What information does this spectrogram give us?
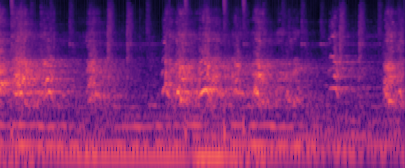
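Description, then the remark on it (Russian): A pack of large dogs barks in a loud, overlapping clamor, deep woofs tumbling over one another in irregular bursts above a steady low rumble, with no one speaking. “Из-под могучих копыт необыкновенного коня летели сверкающие искры, а вслед за страшным охотником неслась стая громадных псов.”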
